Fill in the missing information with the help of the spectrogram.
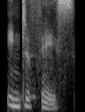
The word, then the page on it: interface: Indian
